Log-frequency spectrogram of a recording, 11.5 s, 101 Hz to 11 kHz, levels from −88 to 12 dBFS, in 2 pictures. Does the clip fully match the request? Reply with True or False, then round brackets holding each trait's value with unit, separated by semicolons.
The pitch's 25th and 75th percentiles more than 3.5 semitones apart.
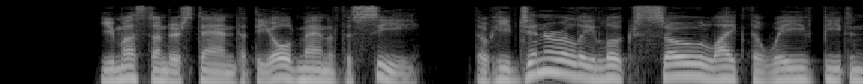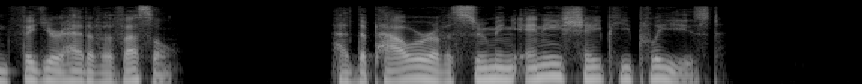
True (4.2 semitones)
